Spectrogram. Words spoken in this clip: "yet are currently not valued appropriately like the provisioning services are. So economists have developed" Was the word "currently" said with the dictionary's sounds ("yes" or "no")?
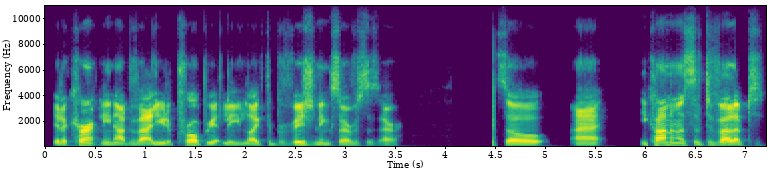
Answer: yes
